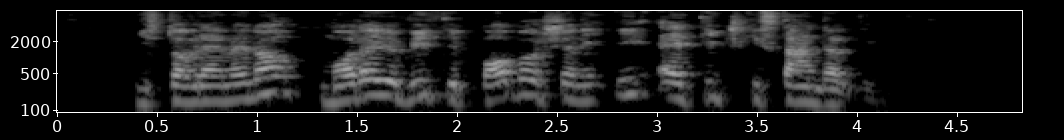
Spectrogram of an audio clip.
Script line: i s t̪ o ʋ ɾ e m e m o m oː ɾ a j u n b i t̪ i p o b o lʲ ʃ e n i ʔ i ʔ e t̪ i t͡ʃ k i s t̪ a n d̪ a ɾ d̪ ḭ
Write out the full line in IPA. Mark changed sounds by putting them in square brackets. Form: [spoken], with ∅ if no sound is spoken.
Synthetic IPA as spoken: i s t̪ o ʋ ɾ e m e [n] o m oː ɾ a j u [∅] b i t̪ i p o b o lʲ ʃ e n i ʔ i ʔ e t̪ i t͡ʃ k i s t̪ a n d̪ a ɾ d̪ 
